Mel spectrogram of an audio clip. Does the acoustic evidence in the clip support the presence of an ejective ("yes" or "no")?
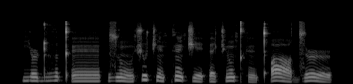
yes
